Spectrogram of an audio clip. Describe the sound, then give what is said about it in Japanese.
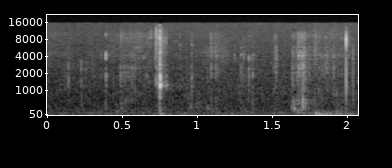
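A single crisp crunching bite into a banana-flavoured chocolate is followed by soft chewing, all quiet and with no talk. “ちょっと食べていきたいと思います。うん。なんか、本当に、あ、バナナだ。バナナ味です。美味しい。”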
